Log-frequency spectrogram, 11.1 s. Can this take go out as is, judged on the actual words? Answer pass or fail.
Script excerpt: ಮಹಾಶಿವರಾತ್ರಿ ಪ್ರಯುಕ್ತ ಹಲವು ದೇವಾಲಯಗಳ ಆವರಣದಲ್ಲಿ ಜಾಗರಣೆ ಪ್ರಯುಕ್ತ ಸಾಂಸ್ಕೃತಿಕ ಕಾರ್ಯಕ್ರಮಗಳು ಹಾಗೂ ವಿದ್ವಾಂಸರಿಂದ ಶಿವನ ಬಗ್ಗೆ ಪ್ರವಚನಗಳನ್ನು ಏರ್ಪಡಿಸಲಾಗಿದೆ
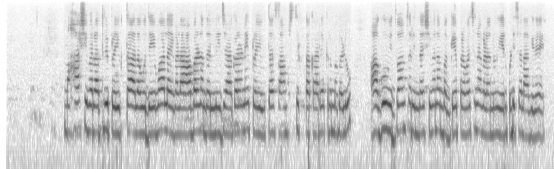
pass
